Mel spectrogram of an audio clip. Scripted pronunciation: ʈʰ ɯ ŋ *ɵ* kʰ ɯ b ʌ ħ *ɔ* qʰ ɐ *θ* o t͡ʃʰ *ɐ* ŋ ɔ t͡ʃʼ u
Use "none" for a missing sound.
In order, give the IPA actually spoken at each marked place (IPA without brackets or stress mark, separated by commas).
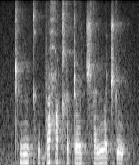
ɵ, ɔ, ʈ, ɐ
